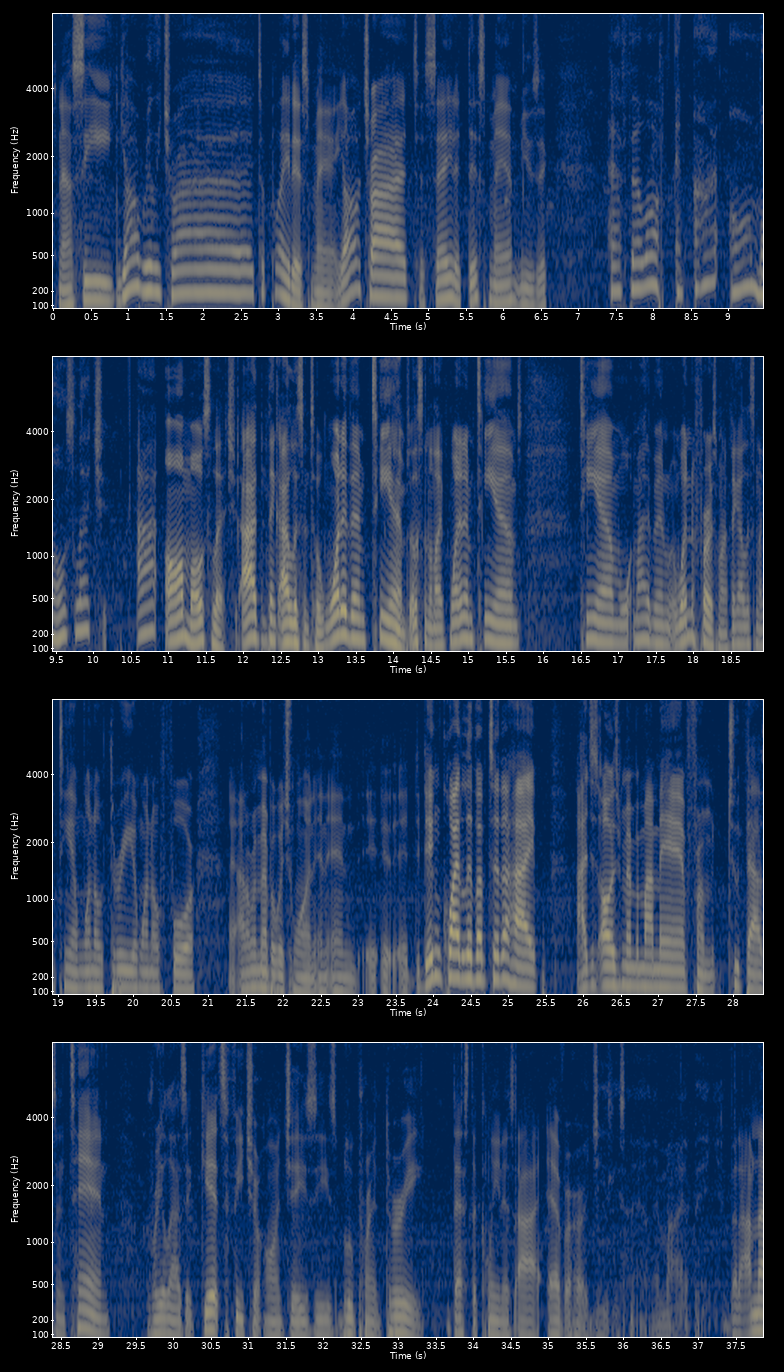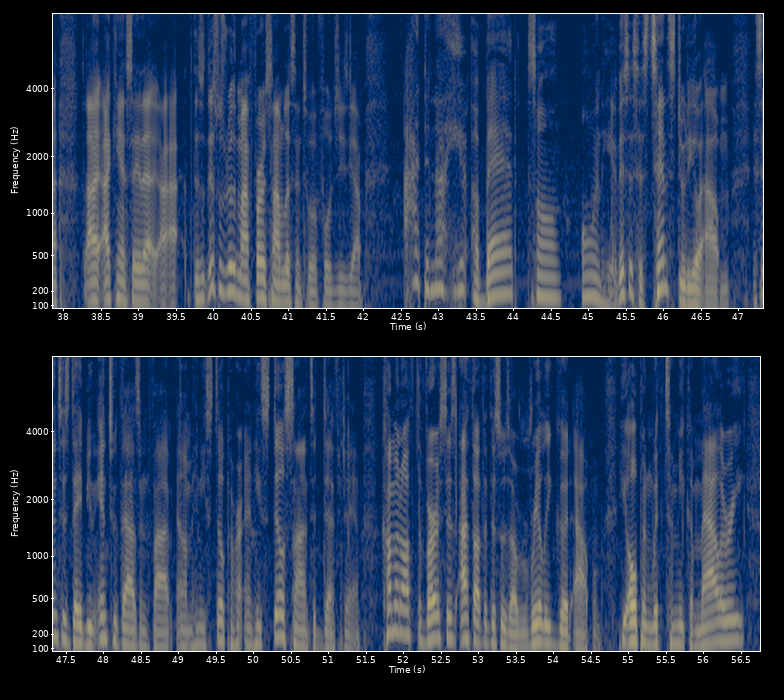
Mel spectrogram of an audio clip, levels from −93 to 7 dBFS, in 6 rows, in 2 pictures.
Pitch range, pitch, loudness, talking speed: 105-160 Hz, 130 Hz, -36 LUFS, 195 wpm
